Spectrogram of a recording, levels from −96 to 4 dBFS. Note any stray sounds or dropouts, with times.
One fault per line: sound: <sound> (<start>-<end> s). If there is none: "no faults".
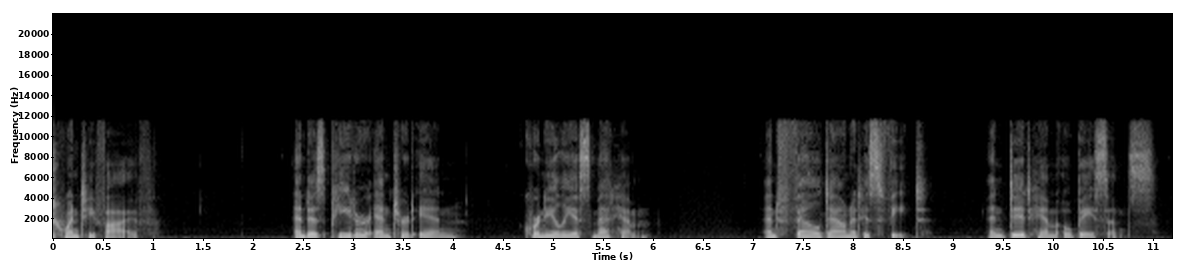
no faults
